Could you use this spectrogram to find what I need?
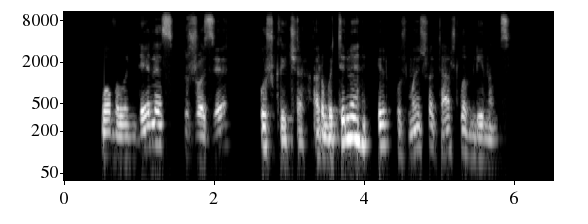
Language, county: Lithuanian, Kaunas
